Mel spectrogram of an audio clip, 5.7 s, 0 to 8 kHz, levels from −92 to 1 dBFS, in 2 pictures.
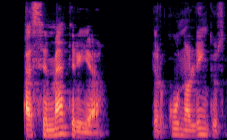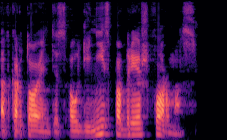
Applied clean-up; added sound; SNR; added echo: none; none; none; none.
